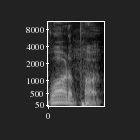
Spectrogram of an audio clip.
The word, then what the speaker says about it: Wadapawk: see it so it's it's like water it's water park water water park year my accent my accent not as strong as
